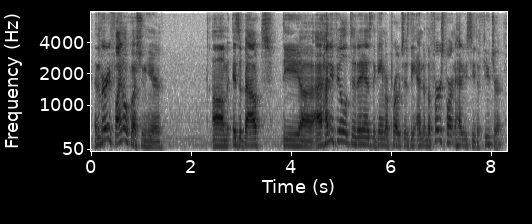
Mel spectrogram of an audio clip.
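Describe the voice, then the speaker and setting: Animated man giving casual gaming commentary. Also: medium pitch, fairly quick. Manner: informal, conversational, emphatic. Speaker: gaming news host and commentator. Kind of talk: casual game news commentary, summarizing interviews.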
